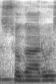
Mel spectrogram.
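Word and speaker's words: Tsugaru: Hokkaido और Honshu के बीच में जो स्ट्रेट है निकलती है वो है सुगारू स्ट्रेट। टी से इसका स्टार्ट होता है, टी साइलेंट है, उसका नाम है सुगारू स्ट्रेट।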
